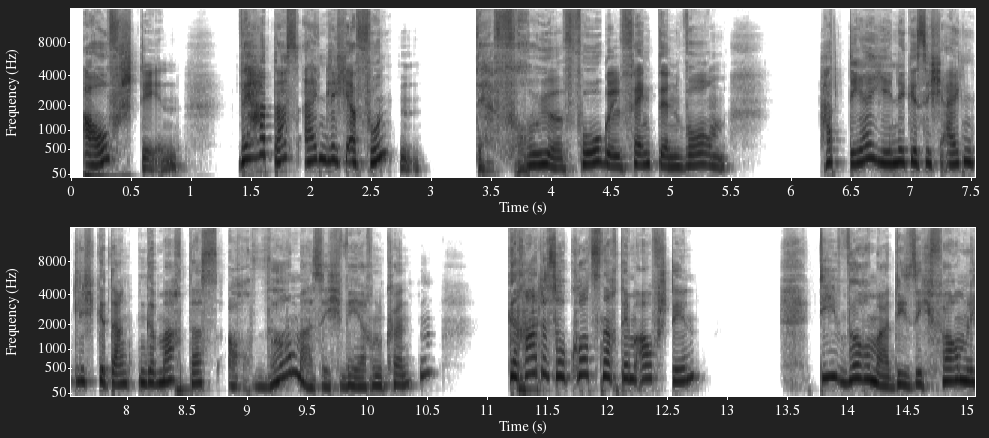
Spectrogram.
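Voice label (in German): Schauspiel, Dynamisch; Der Fruehe Vogel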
